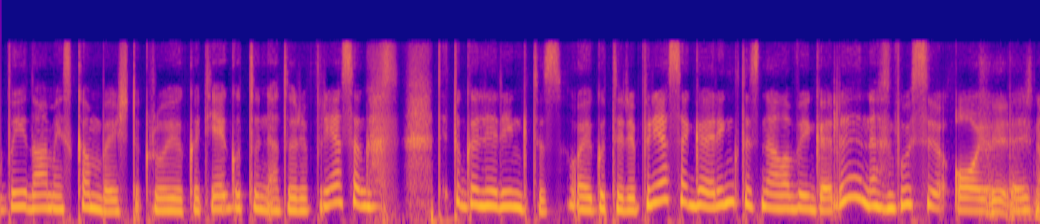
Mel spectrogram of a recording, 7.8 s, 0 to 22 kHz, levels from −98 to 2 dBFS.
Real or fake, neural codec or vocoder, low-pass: fake; codec, 24 kHz, 0.9 kbps, DualCodec; 10.8 kHz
